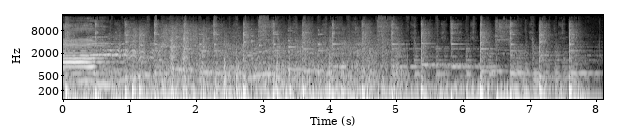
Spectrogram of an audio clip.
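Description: A horse neighs and whinnies over an upbeat children's song backing with rhythmic clip-clop percussion, loud and close.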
